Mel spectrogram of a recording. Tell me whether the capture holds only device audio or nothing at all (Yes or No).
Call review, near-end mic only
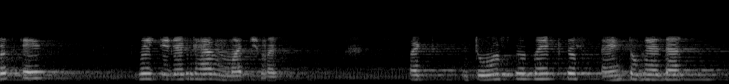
Yes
